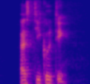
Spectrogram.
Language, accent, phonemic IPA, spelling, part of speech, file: French, France, /as.ti.kɔ.te/, asticoter, verb, LL-Q150 (fra)-asticoter.wav
- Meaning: to annoy, needle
